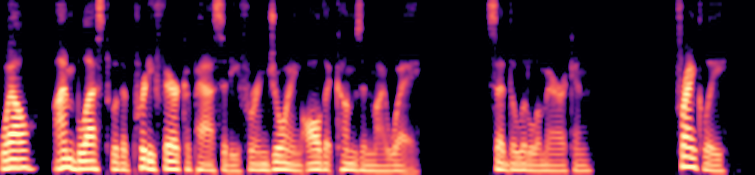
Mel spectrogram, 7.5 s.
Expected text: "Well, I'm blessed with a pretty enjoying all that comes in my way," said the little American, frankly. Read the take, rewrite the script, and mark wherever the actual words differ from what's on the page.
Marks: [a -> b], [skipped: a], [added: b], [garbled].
"Well, I'm blessed with a pretty [added: fair capacity for] enjoying all that comes in my way," said the little American, frankly.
